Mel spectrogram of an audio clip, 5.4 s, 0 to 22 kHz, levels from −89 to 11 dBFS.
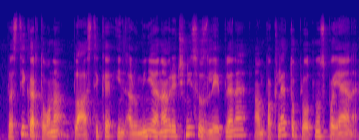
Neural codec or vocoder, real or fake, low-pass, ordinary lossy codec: none; real; 14.4 kHz; none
